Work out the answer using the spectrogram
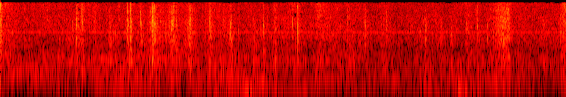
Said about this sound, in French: Vous allez plier la feuille comme ceci. Vous prenez un coin et vous la pliez de façon à ce que le bord revienne exactement sur le bout de la feuille.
